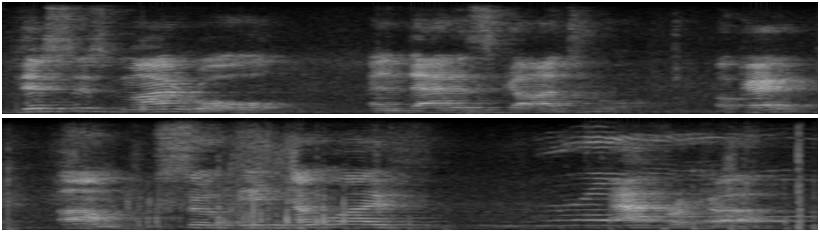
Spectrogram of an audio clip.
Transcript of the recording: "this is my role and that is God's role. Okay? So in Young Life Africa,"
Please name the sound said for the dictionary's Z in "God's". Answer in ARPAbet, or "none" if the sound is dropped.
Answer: Z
